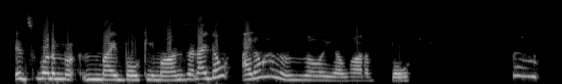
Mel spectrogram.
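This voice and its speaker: Mumbling at a moderate pace with long, frequent pauses, a woman's fairly high voice swings very widely in pitch, the sound dry and close with no echo. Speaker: guest game coach. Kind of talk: casual chat. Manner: halting.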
